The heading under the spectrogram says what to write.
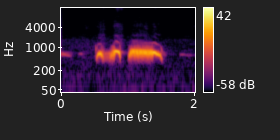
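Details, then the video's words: Spotted dove used as a lure bird, with a 'thổ đồng' voice, calling to provoke a fight. Two short, bending coos are followed by a long, buzzy, purring coo that falls slightly at the end. The background is quiet. "tiếng chim cu gáy mồi giọng thổ đồng, cu gáy thổ pha đồng thúc đấu"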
